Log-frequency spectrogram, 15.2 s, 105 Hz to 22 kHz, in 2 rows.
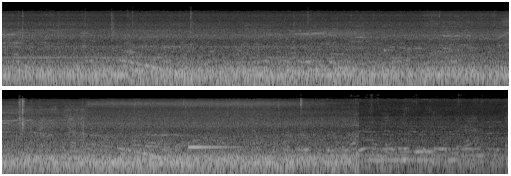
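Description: Steady low cabin rumble inside a Boeing 777-300ER taxiing after landing, from the idling jet engines and air conditioning, with a few faint clicks. The rumble drops away near the end.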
